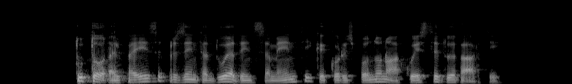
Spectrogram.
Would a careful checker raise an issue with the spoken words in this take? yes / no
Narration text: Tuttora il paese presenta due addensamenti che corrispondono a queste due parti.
no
